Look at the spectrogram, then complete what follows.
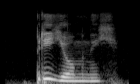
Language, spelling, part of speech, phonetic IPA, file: Russian, приёмный, adjective, [prʲɪˈjɵmnɨj], Ru-приёмный.ogg
- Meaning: 1. reception, waiting (of a room, etc.) 2. receiving, consulting 3. office (of hours) 4. entrance (of an examination) 5. foster (of a parent or child)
